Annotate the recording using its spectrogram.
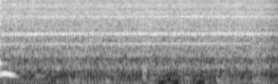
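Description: Electric hand mixer running steadily with a high whine, its twin wire beaters whipping cream in a glass bowl.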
